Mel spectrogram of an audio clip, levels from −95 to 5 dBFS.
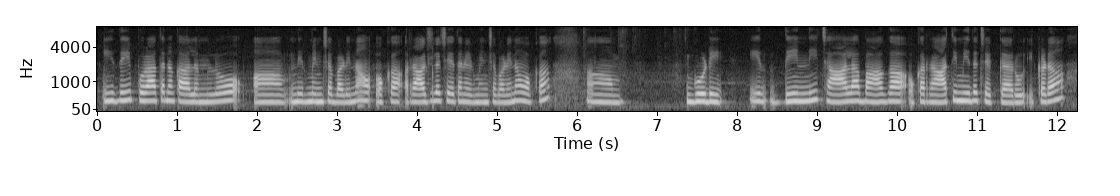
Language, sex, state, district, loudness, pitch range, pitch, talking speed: Telugu, female, Andhra Pradesh, Guntur, -22 LUFS, 225-260 Hz, 240 Hz, 100 wpm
